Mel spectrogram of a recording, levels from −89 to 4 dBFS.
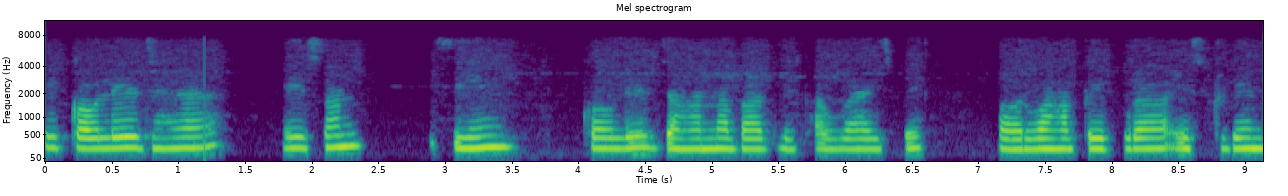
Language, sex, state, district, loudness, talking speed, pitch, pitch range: Hindi, female, Bihar, Jahanabad, -16 LUFS, 120 wpm, 215 Hz, 205-225 Hz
